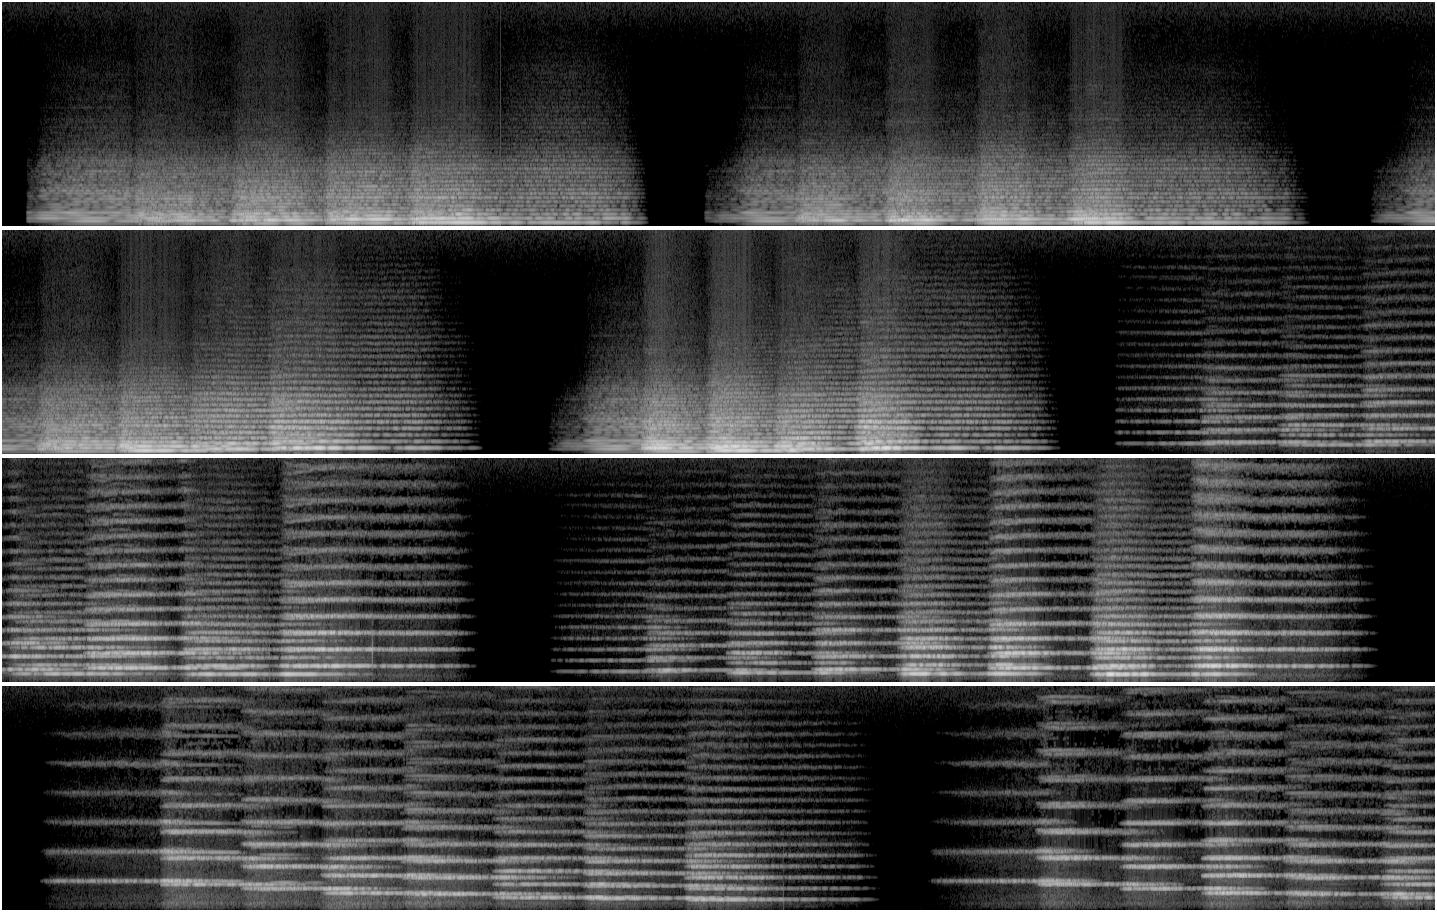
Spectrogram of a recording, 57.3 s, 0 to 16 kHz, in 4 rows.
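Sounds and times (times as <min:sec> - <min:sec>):
first violins playing legato close: 0:00.8 - 0:06.1, 0:07.6 - 0:12.6, 0:14.2 - 0:18.6, 0:20.2 - 0:24.6, 0:26.4 - 0:33.0, 0:35.1 - 0:42.0, 0:44.6 - 0:51.3, 0:53.4 - 0:57.3.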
